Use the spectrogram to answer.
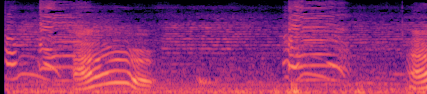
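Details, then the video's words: Gulls calling at Bristol Harbour: loud, nasal, rising-then-falling wailing cries, one long call followed by shorter ones, over steady low harbour rumble. "Seagulls talking at Bristol Harbour"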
